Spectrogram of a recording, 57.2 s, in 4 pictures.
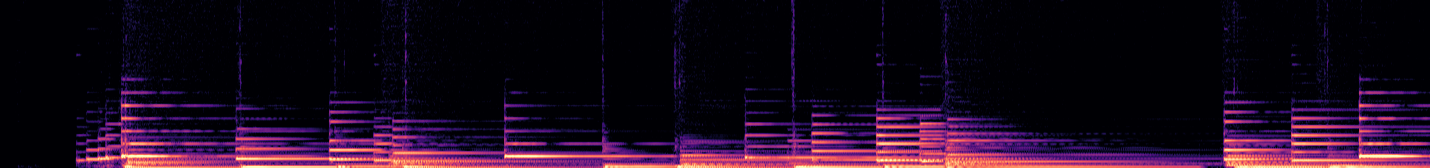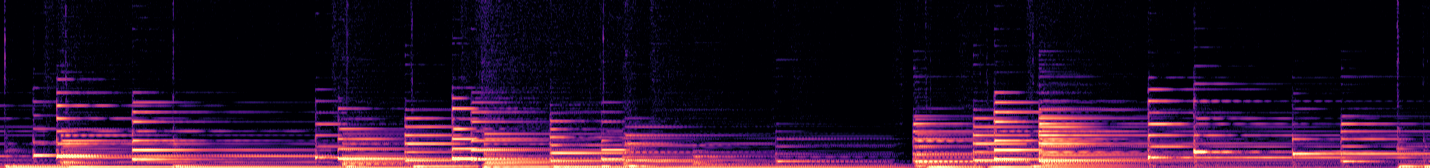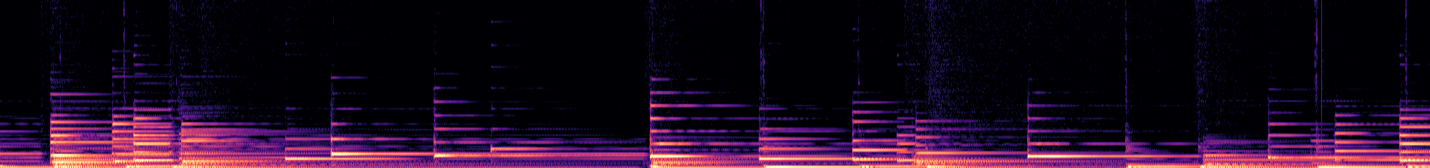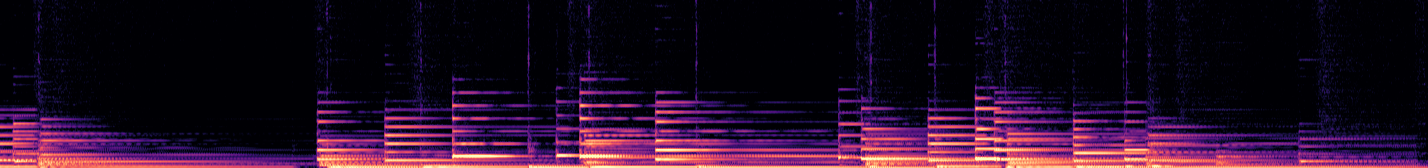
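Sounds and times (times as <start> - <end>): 
jazz music: 0.8 - 57.1.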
